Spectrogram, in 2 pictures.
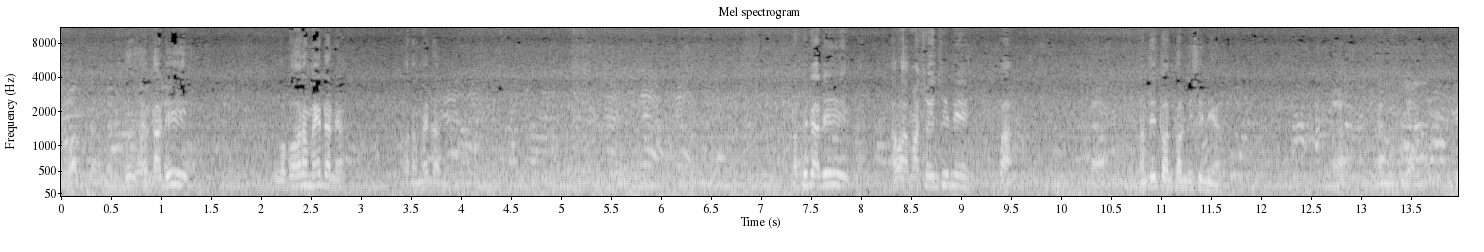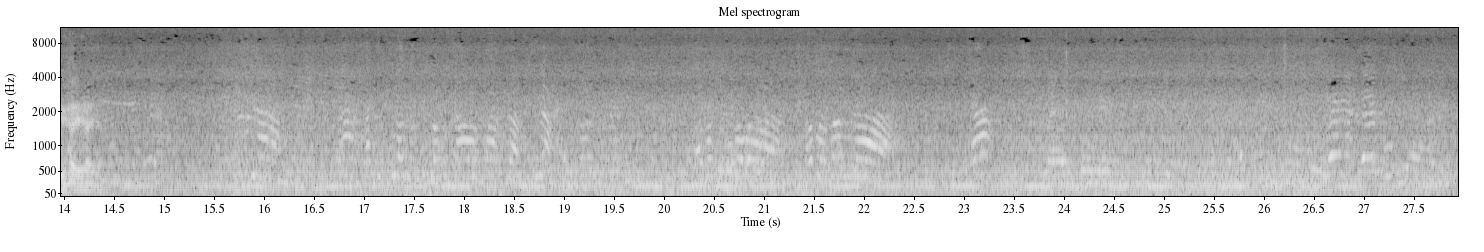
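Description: People chatter in the background.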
